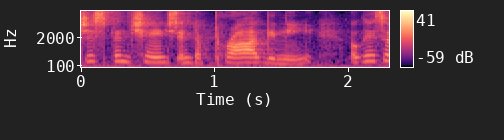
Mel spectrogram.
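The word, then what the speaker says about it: Progne: would say oh maybe it's a French word pronounced prone but it's not it's a Greek word um pronounced progy and that's how it should be pronounced because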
